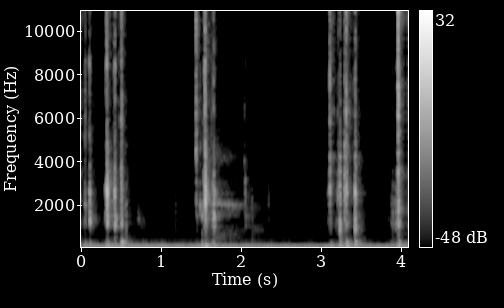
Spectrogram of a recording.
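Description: Computer keyboard typing in three short bursts of keystrokes, with quiet pauses between them.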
